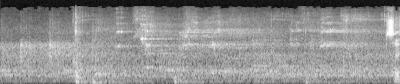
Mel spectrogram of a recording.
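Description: Table tennis ball clicking off rackets and the table in a short doubles rally: a handful of sharp clicks, mostly in the first two seconds.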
